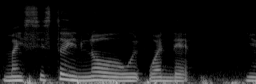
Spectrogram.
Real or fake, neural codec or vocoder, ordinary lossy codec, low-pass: real; none; none; 19.8 kHz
